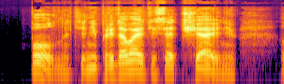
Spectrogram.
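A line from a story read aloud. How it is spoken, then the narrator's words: Gentle, kind. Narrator (Russian): ласково заговорила Лидия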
